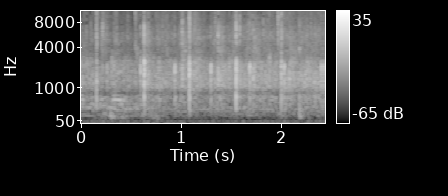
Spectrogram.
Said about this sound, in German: Applaus für diese Fundamentalkritik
